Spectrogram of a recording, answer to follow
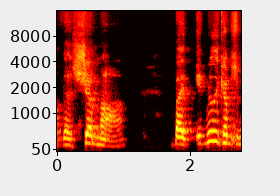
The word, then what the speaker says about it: Shema: shma is correct and it is pronounced is pronounced the shema and it is pronounced uh very very very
